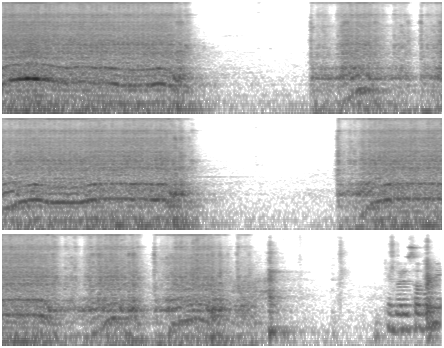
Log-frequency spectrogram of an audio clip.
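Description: Sewing machine stitching the hem of cotton fabric for a simple pillowcase with French seams: two long steady whirring runs of stitching, loud and close, broken by short pauses, with brief clicks and handling noise at the end.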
